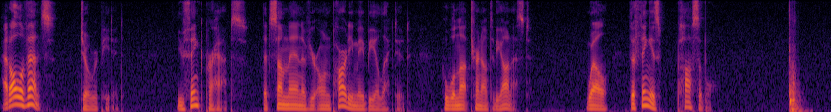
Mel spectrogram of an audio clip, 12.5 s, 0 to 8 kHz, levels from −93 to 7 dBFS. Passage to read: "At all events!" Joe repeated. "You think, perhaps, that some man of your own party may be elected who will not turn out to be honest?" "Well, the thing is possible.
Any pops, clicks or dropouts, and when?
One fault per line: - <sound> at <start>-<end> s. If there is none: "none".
- thud at 11.8-12.2 s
